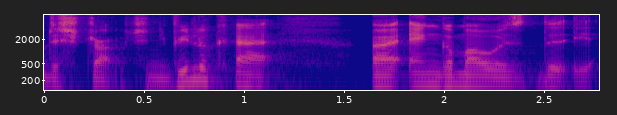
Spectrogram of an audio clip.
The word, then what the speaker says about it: Ngumoha: If you look at Ngumoha's, I know that's how you say his name. Yeah, I know. Got it right.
